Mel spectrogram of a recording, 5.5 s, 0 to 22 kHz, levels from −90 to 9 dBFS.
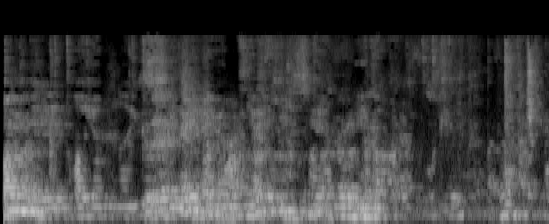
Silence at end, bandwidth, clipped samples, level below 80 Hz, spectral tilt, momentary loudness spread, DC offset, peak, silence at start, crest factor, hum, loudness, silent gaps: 0 s; 11.5 kHz; under 0.1%; -56 dBFS; -6 dB/octave; 16 LU; under 0.1%; -10 dBFS; 0.05 s; 16 dB; none; -26 LUFS; none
